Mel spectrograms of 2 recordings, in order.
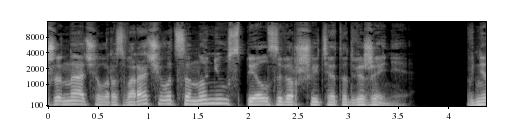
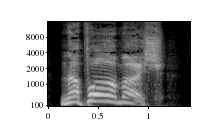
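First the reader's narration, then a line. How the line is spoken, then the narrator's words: Belated yell. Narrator (Russian): с опозданием завопил он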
